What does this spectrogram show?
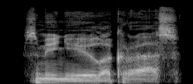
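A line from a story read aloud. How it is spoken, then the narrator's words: Growled. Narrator (Russian): прорычал Угрх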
